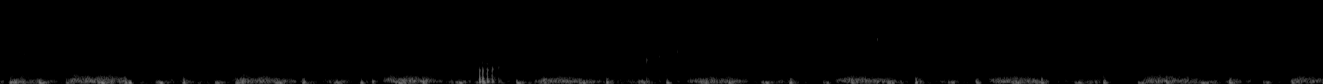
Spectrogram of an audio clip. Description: my heart was thumping strongly after some exercise.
